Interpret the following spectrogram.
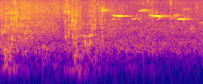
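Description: Steady rush of river current around a floating boat, with a few faint, short high bird chirps about a second in.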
